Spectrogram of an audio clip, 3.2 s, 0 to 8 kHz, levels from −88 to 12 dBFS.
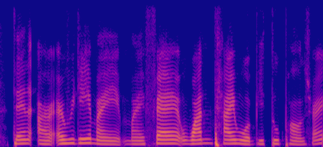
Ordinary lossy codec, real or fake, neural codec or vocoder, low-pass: none; fake; codec, 16 kHz, 8 kbps, FunCodec, trained on Chinese and English, 25 frames a second; none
